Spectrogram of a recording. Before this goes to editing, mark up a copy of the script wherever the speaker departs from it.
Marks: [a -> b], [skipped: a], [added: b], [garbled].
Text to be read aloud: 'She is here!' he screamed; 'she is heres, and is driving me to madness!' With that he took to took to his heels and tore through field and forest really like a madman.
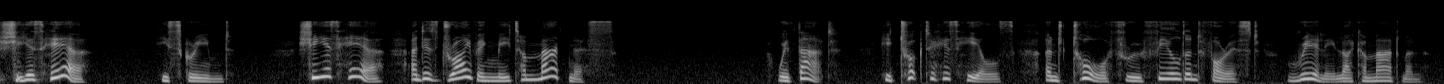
'She is here!' he screamed; 'she is [heres, -> here] and is driving me to madness!' With that he took to [skipped: took to] his heels and tore through field and forest really like a madman.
